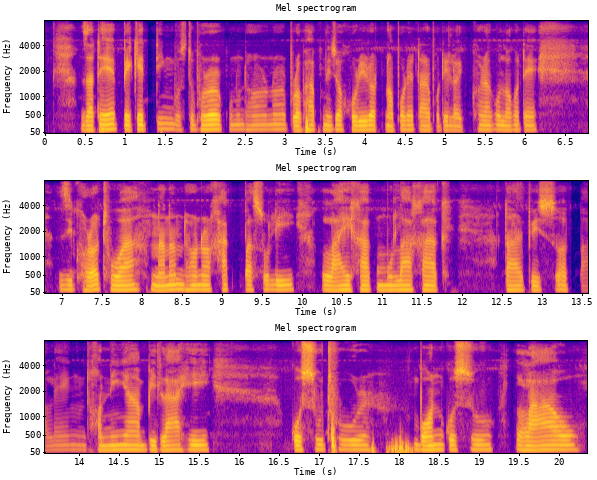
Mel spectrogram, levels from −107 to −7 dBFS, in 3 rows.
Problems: background sounds at intervals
